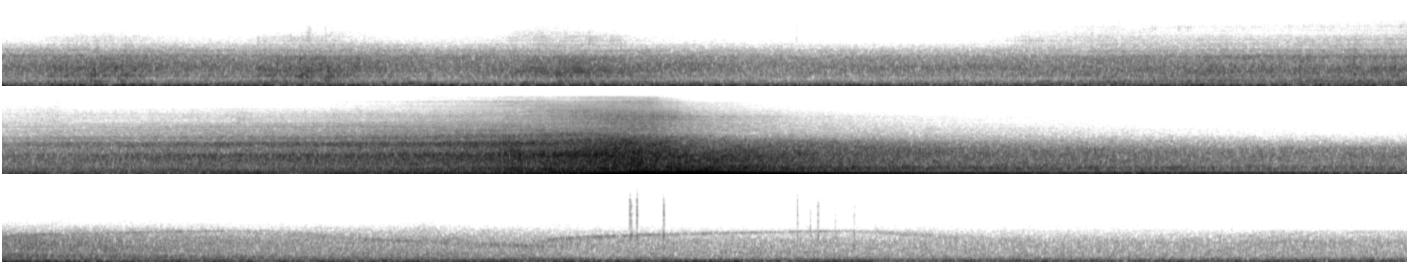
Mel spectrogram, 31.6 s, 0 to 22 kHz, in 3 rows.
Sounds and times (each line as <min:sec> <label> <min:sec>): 0:00.0 Cars drive past 0:26.8
0:07.4 Train can be heard going south 0:17.1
